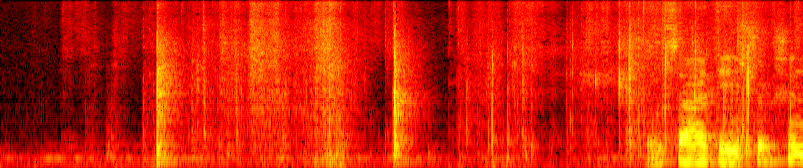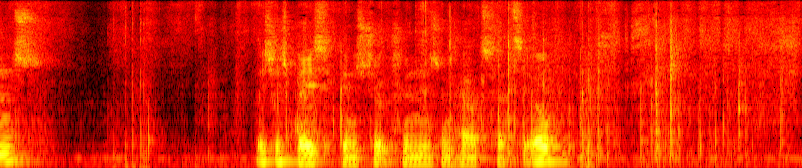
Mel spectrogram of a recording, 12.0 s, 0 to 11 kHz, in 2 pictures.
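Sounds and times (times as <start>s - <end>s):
paper rustling and crinkling: 0.6s - 12.0s.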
